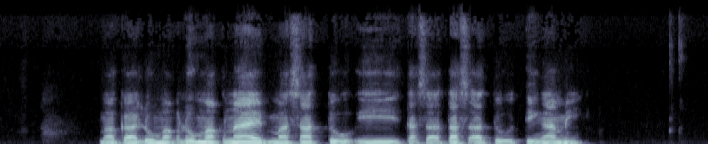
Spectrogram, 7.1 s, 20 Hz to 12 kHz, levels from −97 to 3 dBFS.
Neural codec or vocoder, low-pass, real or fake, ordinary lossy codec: none; 10.8 kHz; real; Opus, 32 kbps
